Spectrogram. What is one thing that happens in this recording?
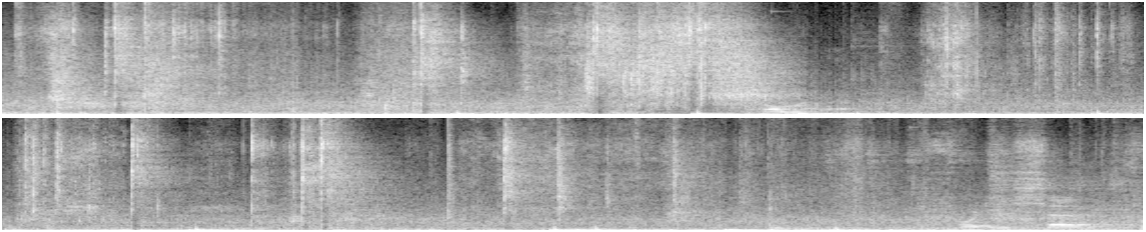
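A metal tape measure rattles as it is pulled out.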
